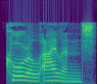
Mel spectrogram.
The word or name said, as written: Kurile Islands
